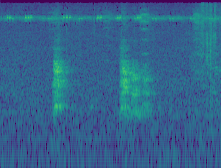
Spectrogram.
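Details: Three dogs at a house in North Bay Village are said to bark all the time, morning to night. Two clear, coarse barks land about a second and a half apart, against a constant high-pitched insect-like drone.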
